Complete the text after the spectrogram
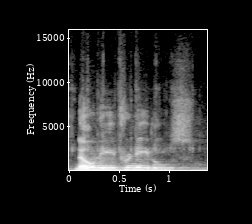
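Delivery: ordinary delivery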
